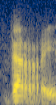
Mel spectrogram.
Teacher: You have more than one flap. That gives a trill. For instance, when the Scotchman says very, Very, that's a trill.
